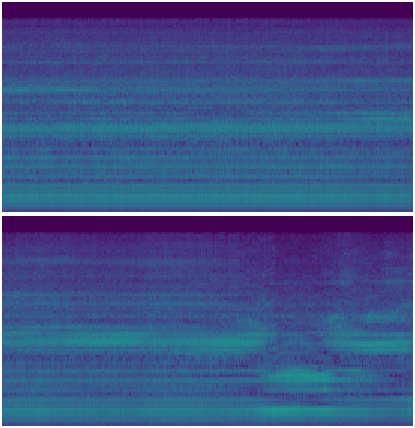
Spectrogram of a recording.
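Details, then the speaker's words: Salvaged scrap-shop right-side impeller water pump driven by a bike engine, first test run: harsh, loud, steady buzzy drone, the engine working hard and rough. Excessive pump noise, a small water leak at the air valve, and the stationary engine overheats without airflow. "பம்புல இருந்து பயங்கர sound வருதுங்க. அதனாலதான் ரன்னிங்ல இருக்கும் போது என்னால பேச முடியல."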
